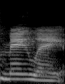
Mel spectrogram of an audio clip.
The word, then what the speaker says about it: melee: It's pronounced Melee. Oh, well, I say Melee because I think it's funny.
